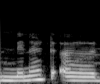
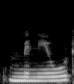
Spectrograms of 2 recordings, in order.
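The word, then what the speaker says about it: minute: मिन्यूट है। Spelling same है लेकिन साउंड चेंज होती जा रही है।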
